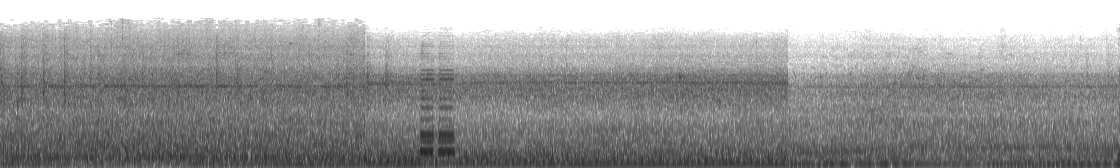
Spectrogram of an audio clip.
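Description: Heavy diesel earthmoving machinery running steadily: a road trimmer milling compacted formation-layer fill, with its conveyor dropping the spoil into a dump truck. A short horn toot sounds about five seconds in, and the engine note changes abruptly twice.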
